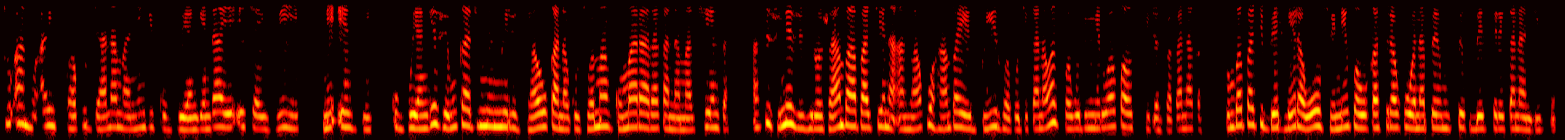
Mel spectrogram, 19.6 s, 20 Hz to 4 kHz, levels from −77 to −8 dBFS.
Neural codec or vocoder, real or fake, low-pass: none; real; 3.6 kHz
